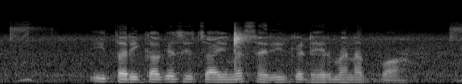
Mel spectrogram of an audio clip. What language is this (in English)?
Bhojpuri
